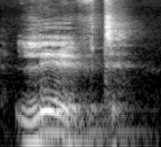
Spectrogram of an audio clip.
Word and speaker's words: lived: Então ficou lived, ó, lived. Como se fosse lived no final, D mudo.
